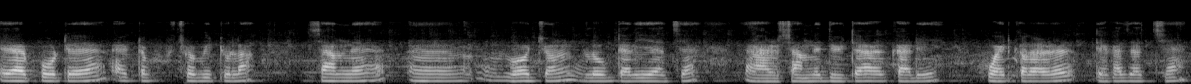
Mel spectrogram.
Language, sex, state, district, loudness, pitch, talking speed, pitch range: Bengali, male, Tripura, West Tripura, -20 LUFS, 160 Hz, 90 wpm, 150-165 Hz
